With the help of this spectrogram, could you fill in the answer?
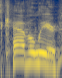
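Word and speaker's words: Kavalier: Now granted the decision maker in this his last name is Cavalier spelled with a K but it's Cavalier.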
